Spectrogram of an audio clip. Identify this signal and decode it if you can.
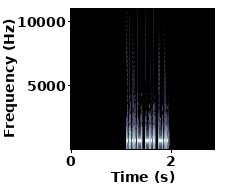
Morse code, heard as a keyed tone, about 44 wpm, 700 Hz. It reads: 4DD
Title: All Cut Numbers - 3-Digit 45wpm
